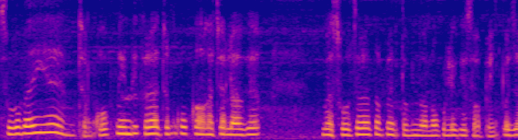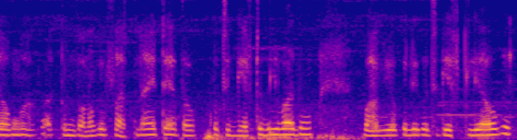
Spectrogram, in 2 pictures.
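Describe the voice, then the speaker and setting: A woman's voice: high-pitched, fairly even intonation, a little fast, a little hiss or hum, poor audio. A woman doing a puzzled young brother. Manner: puzzled, questioning. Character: worried young man, eldest brother.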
